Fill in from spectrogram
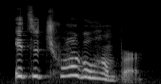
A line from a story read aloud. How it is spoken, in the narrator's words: he shouted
